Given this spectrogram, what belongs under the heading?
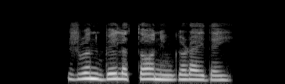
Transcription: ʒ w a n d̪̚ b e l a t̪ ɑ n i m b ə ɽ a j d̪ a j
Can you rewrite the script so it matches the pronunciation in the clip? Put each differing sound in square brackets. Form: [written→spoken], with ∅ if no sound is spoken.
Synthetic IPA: ʒ w a n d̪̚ b e l a t̪ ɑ n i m [b→ɡ] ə ɽ a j d̪ a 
